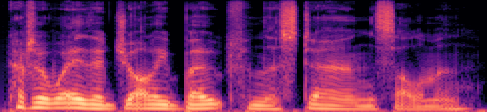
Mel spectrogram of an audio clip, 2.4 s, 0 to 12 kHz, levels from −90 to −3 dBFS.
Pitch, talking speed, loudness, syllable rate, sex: 110 Hz, 220 wpm, -17 LUFS, 5.5 syllables/s, male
